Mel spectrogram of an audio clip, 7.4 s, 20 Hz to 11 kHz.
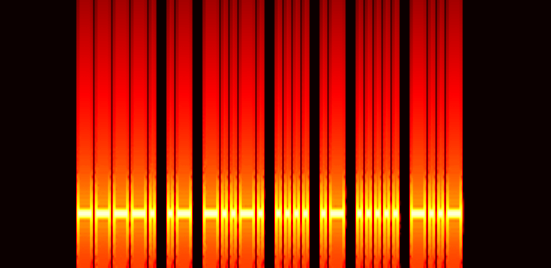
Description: Morse code, heard as a keyed tone, about 20 wpm, 700 Hz. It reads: 9A/HA5X
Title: Difficult Call Signs 20wpm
